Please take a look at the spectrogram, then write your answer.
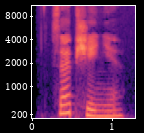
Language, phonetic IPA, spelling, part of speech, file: Russian, [sɐɐpˈɕːenʲɪje], сообщение, noun, Ru-сообщение.ogg
- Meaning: 1. report, communication, message 2. statement, announcement, information 3. connection, line (of transportation), route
